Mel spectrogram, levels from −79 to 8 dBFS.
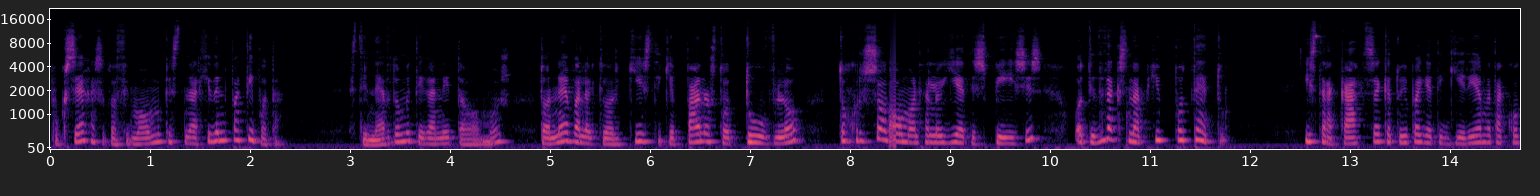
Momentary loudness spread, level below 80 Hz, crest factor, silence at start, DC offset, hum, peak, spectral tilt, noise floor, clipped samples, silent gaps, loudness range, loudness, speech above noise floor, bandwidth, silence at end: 7 LU; -60 dBFS; 20 dB; 0 s; under 0.1%; none; -14 dBFS; -5 dB/octave; -61 dBFS; under 0.1%; none; 2 LU; -33 LUFS; 28 dB; 16 kHz; 0 s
